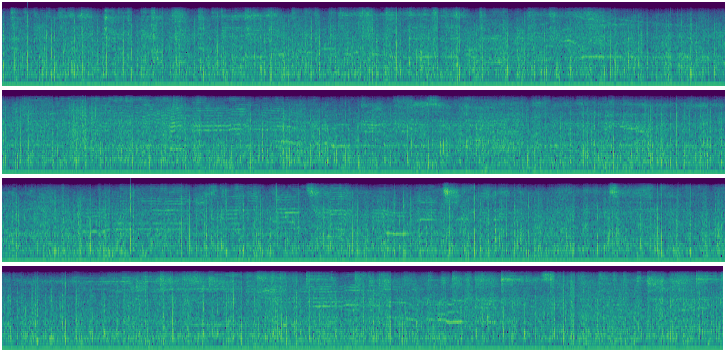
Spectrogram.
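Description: Fireworks display going off without a break: a dense, steady barrage of overlapping bangs and crackling bursts.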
